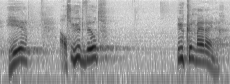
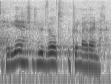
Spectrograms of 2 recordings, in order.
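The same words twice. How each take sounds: First: Smekend roepen, iets hoger: „Heer, als u het wilt”; roepende melaatse. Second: Veel zachter, ingetogen: „Heer Jezus, als u het wilt”; stil smekend gebed. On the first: Acted. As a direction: als een melaatse die om genezing smeekt. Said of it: "En hij roept tot Jezus". (de melaatse roept smekend tot Jezus) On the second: Retold or imitated. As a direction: een innerlijke schreeuw, bijna fluisterend gebeden. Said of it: "een schreeuw van mijn hart". (de spreker bidt zacht zijn eigen hartenkreet)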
